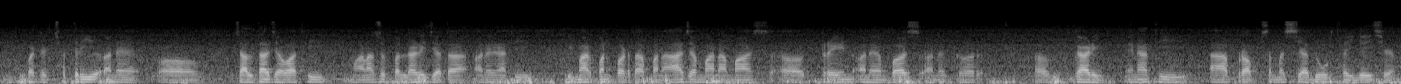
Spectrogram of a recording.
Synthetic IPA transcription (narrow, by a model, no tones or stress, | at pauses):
bəʈet͡ʃʰət̪ɾiə̰ne | t͡ʃalt̪ad͡ʒəʋat̪ʰi | maɽ̃əsopəlaɽid͡ʒət̪aʔə̰neːnat̪ʰibimaɾpəɳpəɽt̪apəɳad͡ʒəmanamãsʈɾenə̰nebəsə̰neɡʱəɾ | ɡaɽi | enat̪ʰi | apɾɔpsəməsjad̪uɾt̪ʰəiɡəit͡ʃʰe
